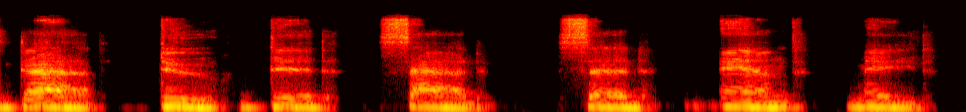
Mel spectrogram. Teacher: the d sound is a voiced sound because the vocal chords vibrate when you make the sound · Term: voiced d sound, voiced D sound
